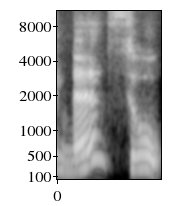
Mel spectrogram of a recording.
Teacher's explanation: सीन वाव पेश सु दो हरकात क्योंकि वाऊ मद्दा है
